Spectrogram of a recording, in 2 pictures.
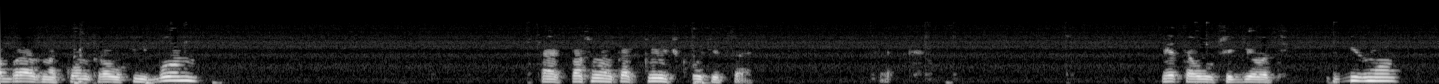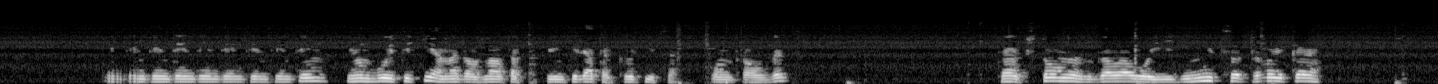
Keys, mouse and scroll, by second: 0.6 ctrl+p, 5.2 drag, 6.7 KP_7, 8.8-9.2 middle drag, 9.5-10.6 middle drag, 11.8 click, 13.2-19.6 drag, 21.5 ctrl+z, 24.0 click, 25.6 KP_1, 26.8 KP_3, 28.5 shift+middle click.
